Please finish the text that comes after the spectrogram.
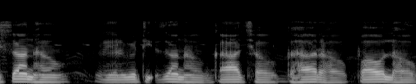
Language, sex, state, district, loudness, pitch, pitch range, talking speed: Magahi, male, Bihar, Jamui, -28 LUFS, 110 Hz, 110-115 Hz, 175 wpm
